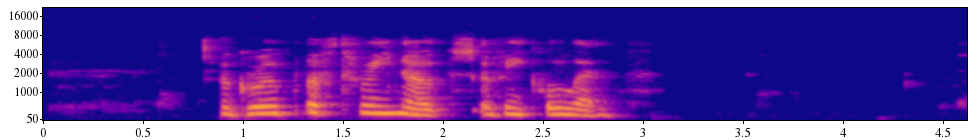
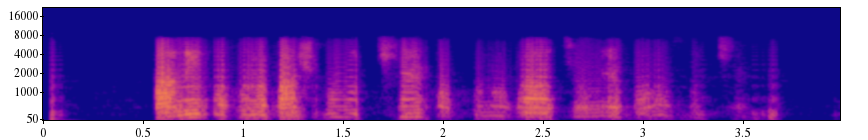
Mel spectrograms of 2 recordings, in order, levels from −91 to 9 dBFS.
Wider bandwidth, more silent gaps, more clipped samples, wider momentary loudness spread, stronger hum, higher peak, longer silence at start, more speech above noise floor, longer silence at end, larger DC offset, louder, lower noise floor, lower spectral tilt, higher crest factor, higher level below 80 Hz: about the same, 7.6 kHz vs 8 kHz; neither; neither; second, 13 LU vs 18 LU; neither; first, -2 dBFS vs -8 dBFS; first, 0.9 s vs 0.05 s; first, 64 dB vs 29 dB; first, 1.8 s vs 0.3 s; neither; first, -19 LUFS vs -30 LUFS; first, -82 dBFS vs -65 dBFS; about the same, -5.5 dB/octave vs -4.5 dB/octave; about the same, 20 dB vs 24 dB; second, -70 dBFS vs -60 dBFS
